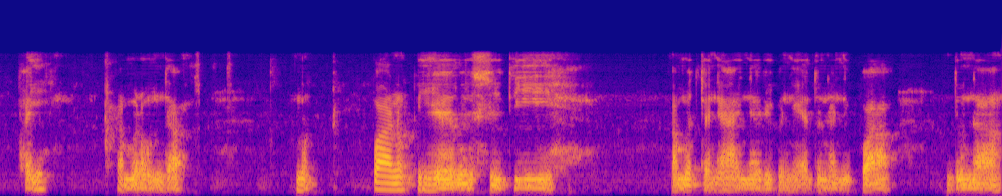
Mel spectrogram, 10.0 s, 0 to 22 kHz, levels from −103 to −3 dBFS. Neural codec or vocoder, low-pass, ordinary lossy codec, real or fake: vocoder, 22.05 kHz, 80 mel bands, HiFi-GAN; 7.2 kHz; none; fake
